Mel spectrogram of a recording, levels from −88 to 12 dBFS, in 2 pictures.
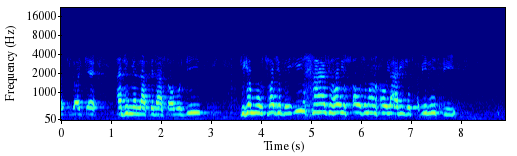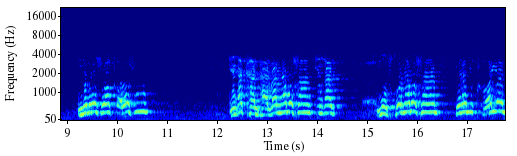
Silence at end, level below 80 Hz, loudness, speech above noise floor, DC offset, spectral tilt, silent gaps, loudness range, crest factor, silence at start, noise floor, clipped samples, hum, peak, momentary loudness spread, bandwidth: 0 s; -80 dBFS; -40 LUFS; 35 dB; under 0.1%; -8 dB/octave; none; 5 LU; 14 dB; 0 s; -74 dBFS; under 0.1%; none; -26 dBFS; 7 LU; 4.5 kHz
